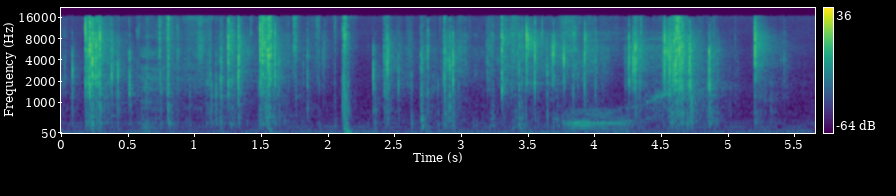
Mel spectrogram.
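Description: A crinkly bag of sour candy being opened: sharp bursts of plastic crinkling and rustling in irregular clusters, with a brief vocal sound partway through.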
